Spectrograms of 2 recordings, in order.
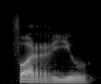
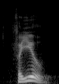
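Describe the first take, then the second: First: The R in 'for' is strongly pronounced. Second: The R in 'for' is reduced to a schwa. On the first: The speaker calls it wrong. "with a strong R" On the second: The speaker calls it right. "Get rid of that R"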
